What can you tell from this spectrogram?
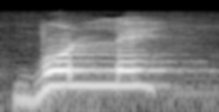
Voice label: "bolle", moore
